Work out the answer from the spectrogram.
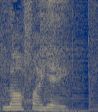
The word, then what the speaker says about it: Lafayette: Lafayette. That's how it's pronounced.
